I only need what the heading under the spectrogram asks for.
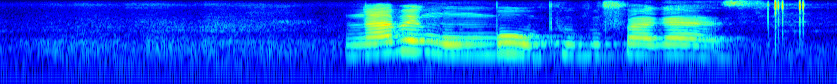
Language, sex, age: Swati, female, 18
